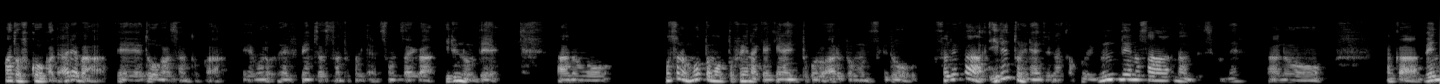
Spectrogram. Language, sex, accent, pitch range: Japanese, male, native, 130-190 Hz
